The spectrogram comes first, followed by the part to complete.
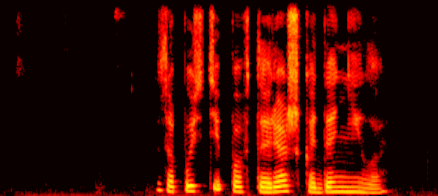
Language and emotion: Russian, neutral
